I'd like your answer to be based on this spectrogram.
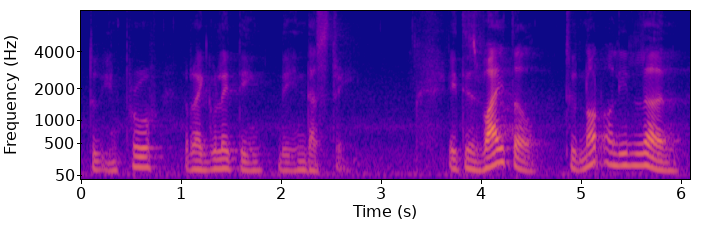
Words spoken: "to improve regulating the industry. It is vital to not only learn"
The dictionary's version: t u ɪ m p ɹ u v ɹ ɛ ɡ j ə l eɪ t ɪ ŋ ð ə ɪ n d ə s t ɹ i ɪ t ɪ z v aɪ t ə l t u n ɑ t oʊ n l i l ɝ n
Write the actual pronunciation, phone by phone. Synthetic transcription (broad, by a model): t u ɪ m p ɹ u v ɹ ɛ ɡ j ə l eɪ t ɪ ŋ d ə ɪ n d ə s t ɹ i ɪ t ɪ s v aɪ t ə l t u n ɑ t oʊ n l i l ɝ n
